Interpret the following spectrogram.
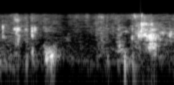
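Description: Near silence: room tone with a few faint soft sounds, one a little louder briefly near the end.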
